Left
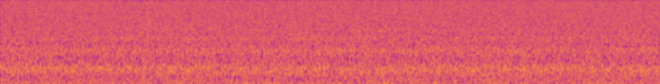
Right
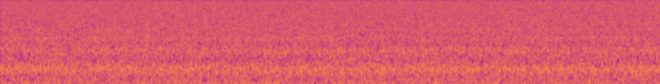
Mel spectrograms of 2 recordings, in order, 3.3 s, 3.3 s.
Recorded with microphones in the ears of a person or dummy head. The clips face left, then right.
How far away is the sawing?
No sawing in this recording.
